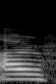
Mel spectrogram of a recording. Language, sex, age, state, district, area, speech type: Bengali, female, 18-30, West Bengal, Dakshin Dinajpur, urban, spontaneous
